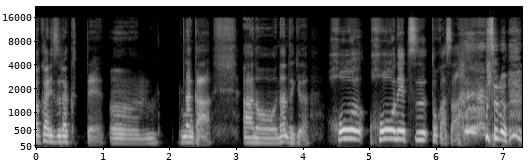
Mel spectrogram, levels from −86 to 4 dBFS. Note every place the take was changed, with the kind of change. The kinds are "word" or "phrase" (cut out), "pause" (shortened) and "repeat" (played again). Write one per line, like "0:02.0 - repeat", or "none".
0:01.9 - pause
